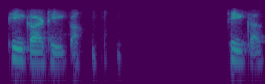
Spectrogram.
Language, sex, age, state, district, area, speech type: Sindhi, male, 18-30, Maharashtra, Mumbai Suburban, urban, conversation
